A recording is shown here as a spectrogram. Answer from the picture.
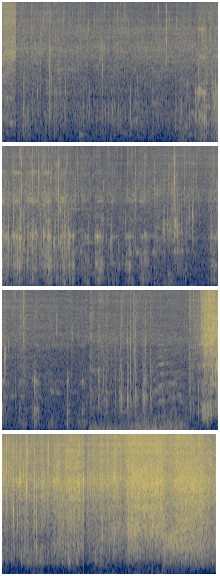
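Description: Bottle gourd cubes frying in hot oil in an aluminium wok, a loud steady sizzle that starts suddenly about two-thirds of the way in. Before it, a quieter stretch of scattered clicks of utensils and cookware.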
